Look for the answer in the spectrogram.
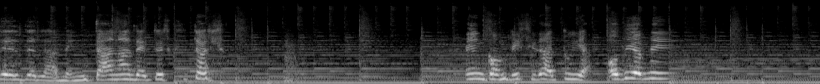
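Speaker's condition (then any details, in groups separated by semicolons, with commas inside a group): Cerebral palsy from birth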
